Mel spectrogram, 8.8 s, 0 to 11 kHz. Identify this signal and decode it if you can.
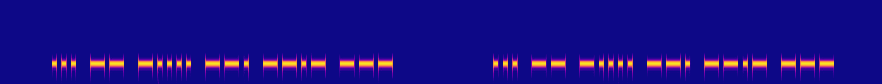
Morse code, heard as a keyed tone, about 25 wpm, 700 Hz. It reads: SM6GQO SM6GQO
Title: DXCC-100 Call Signs - 6 Characters - Repeated 2x - 25wpm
